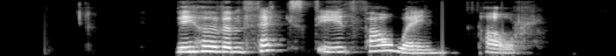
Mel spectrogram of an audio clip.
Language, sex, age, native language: Icelandic, female, 60-69, Swedish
